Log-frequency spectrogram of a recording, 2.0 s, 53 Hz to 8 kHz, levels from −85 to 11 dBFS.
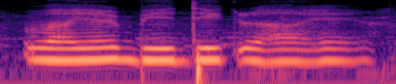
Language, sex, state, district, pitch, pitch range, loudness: Hindi, female, Arunachal Pradesh, Papum Pare, 220 Hz, 215-230 Hz, -14 LUFS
